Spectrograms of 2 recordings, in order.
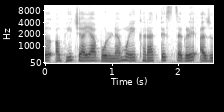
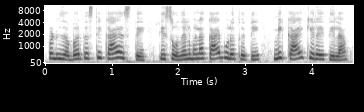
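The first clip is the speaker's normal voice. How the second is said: put-on confused childlike man; 8 semitones higher than usual. A narrator's reading. Childlike man asks his family what he is accused of, bewildered.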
